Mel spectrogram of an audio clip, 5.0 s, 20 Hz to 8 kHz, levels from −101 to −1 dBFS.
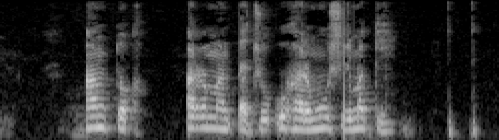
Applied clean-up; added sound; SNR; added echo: none; none; none; none.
